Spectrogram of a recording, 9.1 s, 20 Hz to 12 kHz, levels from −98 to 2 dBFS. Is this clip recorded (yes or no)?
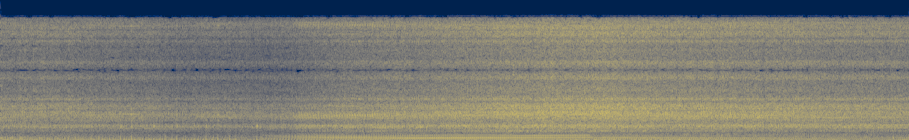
yes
